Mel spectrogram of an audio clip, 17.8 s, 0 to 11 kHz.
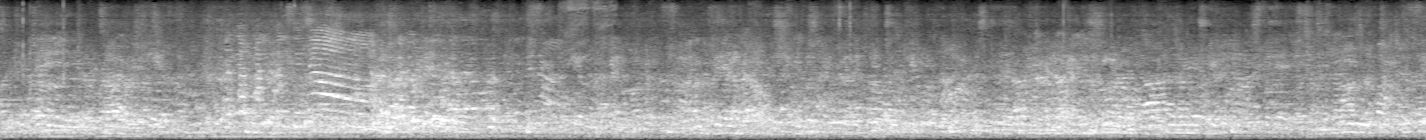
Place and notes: Cra 88 con Cll, Medellín, Antioquia, Colombia - Ambiente de cubículos del bloque 10 Universidad de Medellin.
Sonido ambiente de cubículos del bloque 10 de la Universidad de Medellín en la Facultad de Comunicación, se escuchan voces, risas y gritos.
Coordenadas: 6°13'56.8"N+75°36'44.8"W
Sonido tónico: voces hablando.
Señales sonoras: risas, gritos e insultos.
Grabado a la altura de 1.20 metros
Tiempo de audio: 3 minutos con 39 segundos.
Grabado por Stiven López, Isabel Mendoza, Juan José González y Manuela Gallego con micrófono de celular estéreo.
Región Andina, Colombia, 27 September 2021, ~12:00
